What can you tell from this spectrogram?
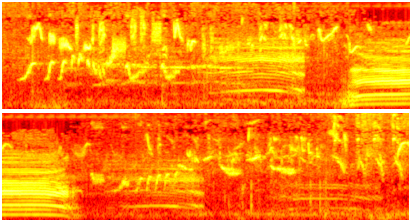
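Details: Cattle calling the herd home to the barn along country roads: one loud, rich moo lasting over a second stands out, with softer lowing before and after amid busy chirping birds throughout.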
